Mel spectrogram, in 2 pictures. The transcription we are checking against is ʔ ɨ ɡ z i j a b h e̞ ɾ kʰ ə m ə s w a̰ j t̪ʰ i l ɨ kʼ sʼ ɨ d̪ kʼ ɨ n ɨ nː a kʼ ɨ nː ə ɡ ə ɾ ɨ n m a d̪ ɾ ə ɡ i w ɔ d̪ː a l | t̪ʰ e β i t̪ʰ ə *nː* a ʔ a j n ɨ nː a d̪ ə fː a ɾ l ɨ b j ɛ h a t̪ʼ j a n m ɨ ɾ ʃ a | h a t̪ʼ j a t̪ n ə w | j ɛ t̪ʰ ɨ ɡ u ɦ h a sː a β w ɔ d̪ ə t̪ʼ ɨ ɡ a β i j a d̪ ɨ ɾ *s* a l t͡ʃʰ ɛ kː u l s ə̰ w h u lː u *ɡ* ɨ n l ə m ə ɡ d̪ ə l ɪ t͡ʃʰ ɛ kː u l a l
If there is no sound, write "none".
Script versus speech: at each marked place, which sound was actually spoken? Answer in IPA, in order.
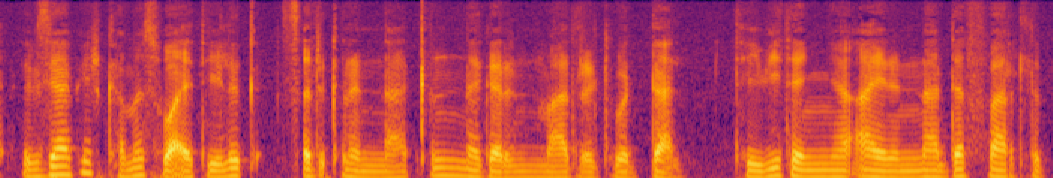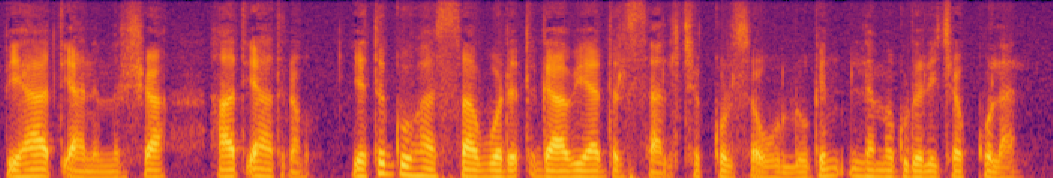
ɲː, s, ɡ

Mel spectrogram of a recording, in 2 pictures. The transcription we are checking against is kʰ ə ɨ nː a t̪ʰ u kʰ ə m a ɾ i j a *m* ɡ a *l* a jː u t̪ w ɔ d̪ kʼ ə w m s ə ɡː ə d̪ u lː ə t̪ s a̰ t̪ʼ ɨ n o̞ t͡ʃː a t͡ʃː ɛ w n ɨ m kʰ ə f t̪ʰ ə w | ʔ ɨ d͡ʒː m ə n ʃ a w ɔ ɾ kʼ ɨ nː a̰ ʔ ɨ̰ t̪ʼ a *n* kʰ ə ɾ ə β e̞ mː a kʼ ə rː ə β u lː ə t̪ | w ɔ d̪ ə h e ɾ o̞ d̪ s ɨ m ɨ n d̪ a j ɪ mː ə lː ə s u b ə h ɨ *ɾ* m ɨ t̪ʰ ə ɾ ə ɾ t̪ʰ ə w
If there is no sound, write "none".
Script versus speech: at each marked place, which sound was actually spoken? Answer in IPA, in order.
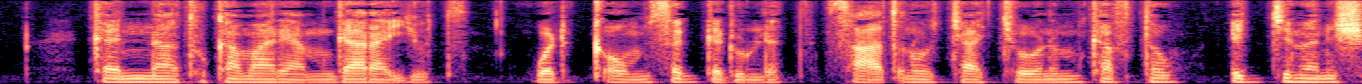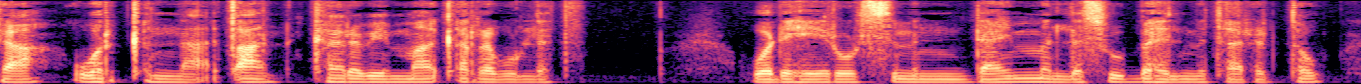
m, ɾ, n, l

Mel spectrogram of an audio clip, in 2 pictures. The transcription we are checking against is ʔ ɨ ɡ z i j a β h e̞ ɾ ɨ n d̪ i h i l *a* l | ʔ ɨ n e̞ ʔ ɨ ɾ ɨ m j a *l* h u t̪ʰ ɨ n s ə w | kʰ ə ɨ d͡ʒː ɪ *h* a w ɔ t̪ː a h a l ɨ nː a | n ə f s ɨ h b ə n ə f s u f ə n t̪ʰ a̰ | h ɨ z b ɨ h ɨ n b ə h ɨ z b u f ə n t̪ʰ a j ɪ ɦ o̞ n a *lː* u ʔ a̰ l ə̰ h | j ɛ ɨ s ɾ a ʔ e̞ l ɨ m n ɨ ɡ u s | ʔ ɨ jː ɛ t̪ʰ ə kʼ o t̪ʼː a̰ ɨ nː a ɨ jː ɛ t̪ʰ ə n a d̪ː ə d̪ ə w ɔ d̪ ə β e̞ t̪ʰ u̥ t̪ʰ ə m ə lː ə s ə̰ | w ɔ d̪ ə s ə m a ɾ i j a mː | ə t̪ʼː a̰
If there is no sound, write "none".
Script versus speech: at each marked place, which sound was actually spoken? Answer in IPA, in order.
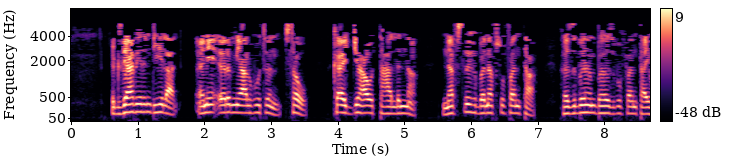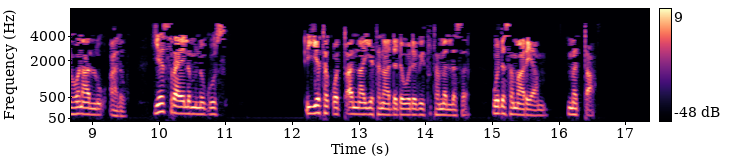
a, l, h, lː

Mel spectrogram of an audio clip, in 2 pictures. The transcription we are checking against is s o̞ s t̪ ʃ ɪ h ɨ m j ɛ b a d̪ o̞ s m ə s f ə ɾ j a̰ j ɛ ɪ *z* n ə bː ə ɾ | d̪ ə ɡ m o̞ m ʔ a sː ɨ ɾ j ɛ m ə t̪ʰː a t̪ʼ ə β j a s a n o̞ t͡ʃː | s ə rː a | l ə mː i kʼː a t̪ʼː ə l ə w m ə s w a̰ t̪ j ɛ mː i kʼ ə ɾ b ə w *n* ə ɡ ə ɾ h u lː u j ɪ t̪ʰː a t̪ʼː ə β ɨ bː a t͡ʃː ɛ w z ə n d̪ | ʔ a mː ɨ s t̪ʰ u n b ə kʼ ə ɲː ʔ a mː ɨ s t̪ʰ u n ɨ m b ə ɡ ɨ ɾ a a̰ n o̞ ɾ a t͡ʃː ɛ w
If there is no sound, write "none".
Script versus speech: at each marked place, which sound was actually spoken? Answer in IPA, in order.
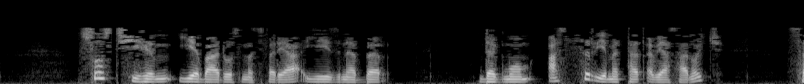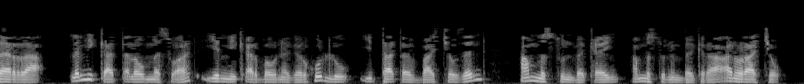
z, n

